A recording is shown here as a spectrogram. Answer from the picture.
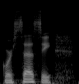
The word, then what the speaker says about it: Scorsese: Right, because just about everybody knows him as Martin Scorsese, though we know, as we've talked about before, his last name is pronounced Scorsese.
